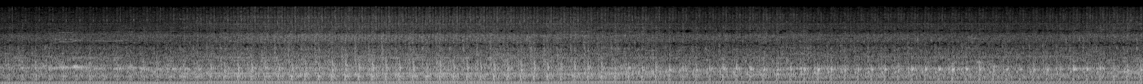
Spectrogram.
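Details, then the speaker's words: VW Fox 2009/2010 engine at warm idle: light, regular tick about four times a second; the tick disappears when cold and returns when hot. Top-end tap, cause unknown. "Quando tá frio, desaparece. Quando tá quente, ele volta de novo esse barulho. Vejam bem o barulho desse motor. Vejam bem esse tique-tique no motor."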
